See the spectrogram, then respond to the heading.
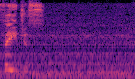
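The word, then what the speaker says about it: Fejes: Clare FaZe y'all um it's actually pronounced fages um pretty good hole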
